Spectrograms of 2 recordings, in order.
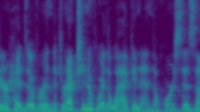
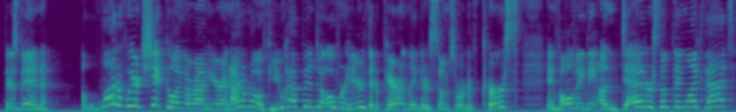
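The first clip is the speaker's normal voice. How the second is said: raised, louder, agitated complaint; glaring irritation; 6 semitones higher, 3 dB louder than usual. Acted. Edgar explains the curse to Jimothy, agitated and irritated. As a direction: rant with rising, irritated pitch. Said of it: "Edgar glares and then says".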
